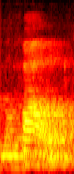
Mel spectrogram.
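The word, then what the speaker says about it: LaFollette: hall and you'll know Dr Thompson gave it a fancy French uh pronunciation but my sister was a Ball State gr and I always heard Laval growing up the Robert r lafallet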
